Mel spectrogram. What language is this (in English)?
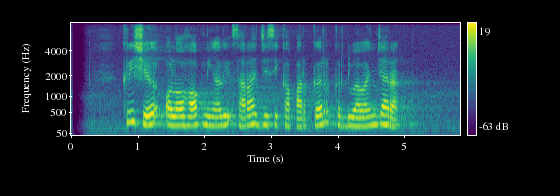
Sundanese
